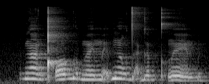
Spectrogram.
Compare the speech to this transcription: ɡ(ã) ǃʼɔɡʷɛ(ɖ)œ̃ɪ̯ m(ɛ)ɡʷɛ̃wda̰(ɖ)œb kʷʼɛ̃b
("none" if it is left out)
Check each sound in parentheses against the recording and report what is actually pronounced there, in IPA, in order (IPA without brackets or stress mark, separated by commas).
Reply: ã, b, ɛ̰, ɡ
